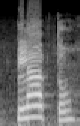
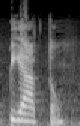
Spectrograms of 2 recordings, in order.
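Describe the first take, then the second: First: The word is said with an L after the p. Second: The L after the p becomes an I sound. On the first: The speaker calls it right. "en vez de decir plato" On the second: The speaker calls it wrong. "dice piato"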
